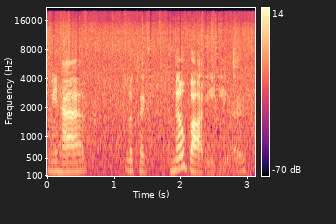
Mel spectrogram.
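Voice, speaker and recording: A woman's voice: medium pitch, fairly even intonation, a little slow, noisy background. A woman doing casual playthrough commentary on a video game and reading passages from it aloud. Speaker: gaming video host.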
